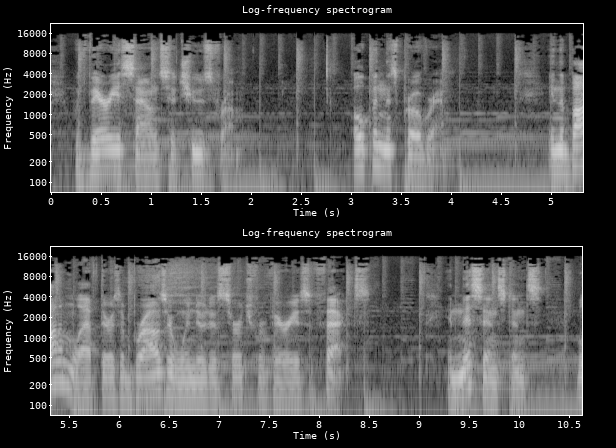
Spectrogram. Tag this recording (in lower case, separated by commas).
speech, music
